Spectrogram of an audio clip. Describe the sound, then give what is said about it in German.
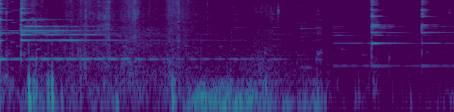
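Metallic cowbells worn by cows lying in the grass in the heat clank irregularly with bright, ringing overtones, a dense jangle at first that thins to a few sharper, separate clanks after a brief quieter gap. “Die haben jetzt auch jeder Glocken.”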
